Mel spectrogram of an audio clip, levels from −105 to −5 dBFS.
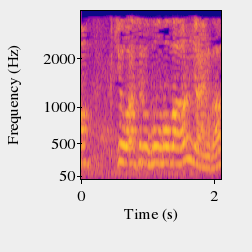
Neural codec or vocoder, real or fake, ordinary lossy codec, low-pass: none; real; MP3, 16 kbps; 3.6 kHz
